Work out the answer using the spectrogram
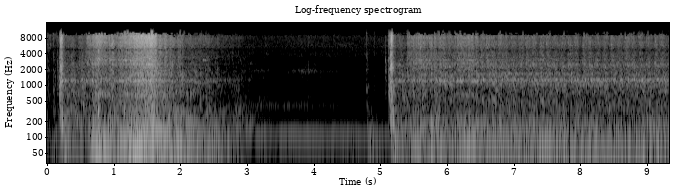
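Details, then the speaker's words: Abandoned 1986 Ford Ranger XLT SuperCab 4x4, sat 16 years: engine runs, cuts out abruptly, sits quiet a few seconds, then catches again; intermittent ignition cut-off, later traced to the ignition switch plug coming out at the back. "apparently the ignition screwed up to let it back it shuts off the ignition so but it runs"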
